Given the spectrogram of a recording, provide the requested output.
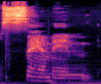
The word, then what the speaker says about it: salmon: pink it's giving real salmon in the bottle and do y'all say salmon and salmon or salmon salmon or salmon because don't see you out here pronouncing the l we need to talk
